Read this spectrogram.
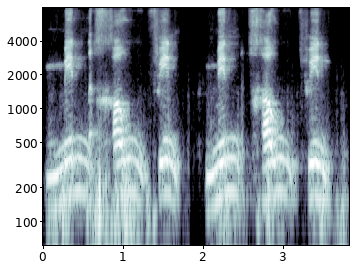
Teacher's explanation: من میں نون ساکن ہے، اس کے بعد یہ خا حروف حلقی میں سے ہے، لہٰذا یہاں نون کو ظاہر کر کے پڑھیں گے۔ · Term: اظہار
